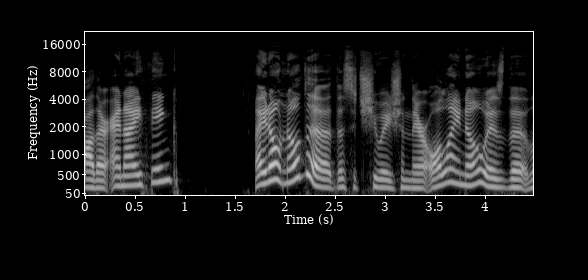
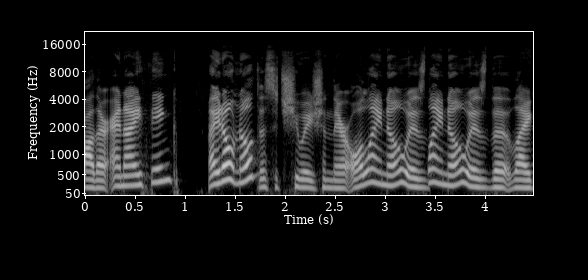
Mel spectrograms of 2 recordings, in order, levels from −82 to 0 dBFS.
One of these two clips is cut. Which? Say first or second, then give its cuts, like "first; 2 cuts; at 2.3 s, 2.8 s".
second; 3 cuts; at 1.0 s, 1.7 s, 3.4 s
